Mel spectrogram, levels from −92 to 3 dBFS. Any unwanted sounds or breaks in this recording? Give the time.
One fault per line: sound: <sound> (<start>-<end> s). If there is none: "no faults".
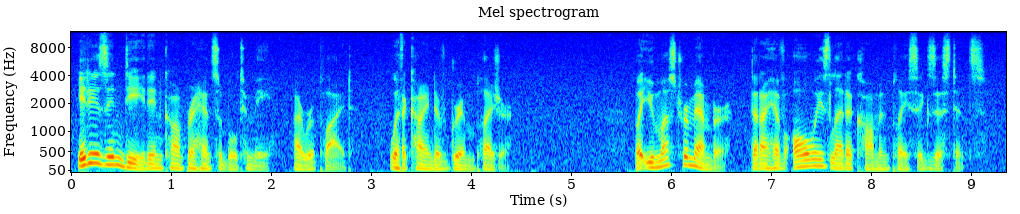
no faults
